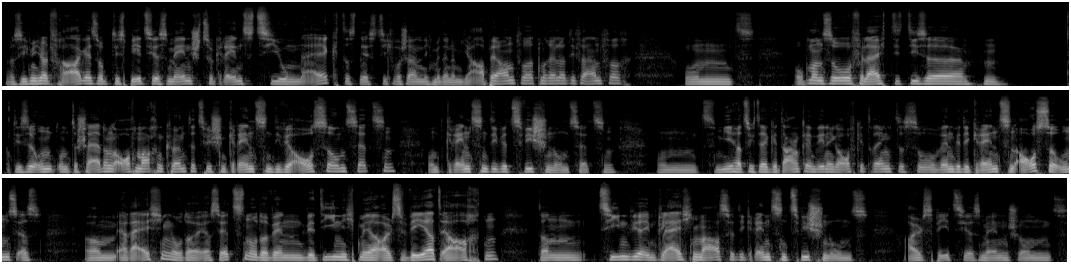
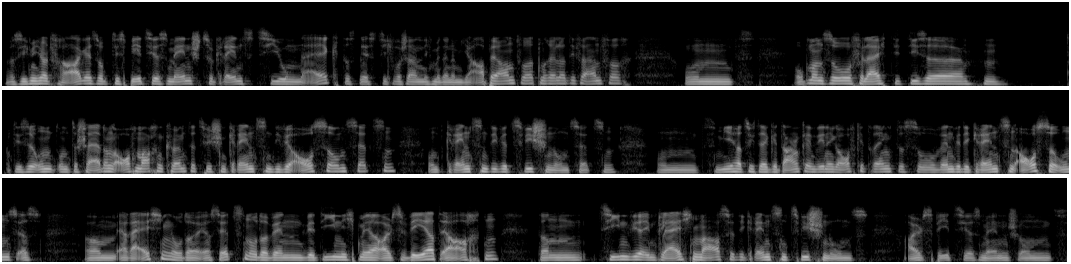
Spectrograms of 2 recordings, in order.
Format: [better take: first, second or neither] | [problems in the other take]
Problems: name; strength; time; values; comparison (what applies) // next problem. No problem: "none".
first | muffled; slightly; fading above 4 kHz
